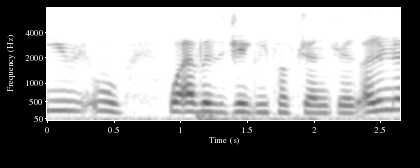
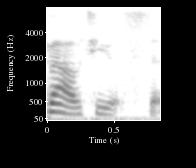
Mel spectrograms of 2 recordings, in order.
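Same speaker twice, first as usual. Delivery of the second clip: really cool put-on ninja character voice; 4 semitones lower, 3 dB quieter than usual. Voicing a ninja dude in the last battle: cool ninja character voice. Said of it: "we need a really cool voice".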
